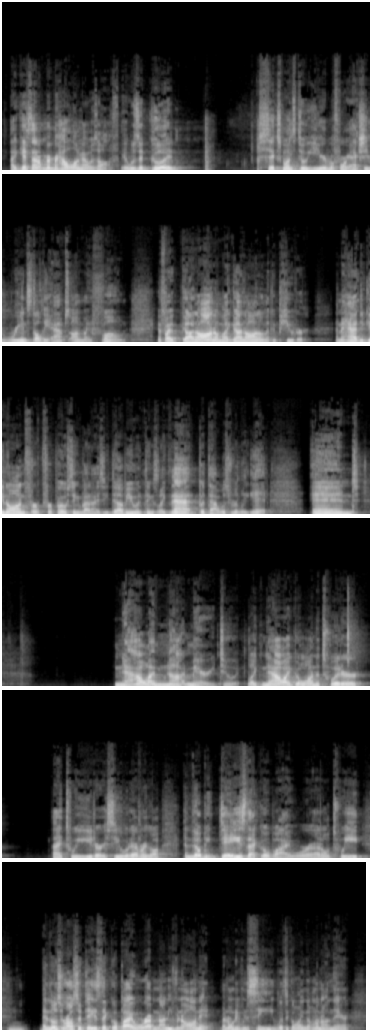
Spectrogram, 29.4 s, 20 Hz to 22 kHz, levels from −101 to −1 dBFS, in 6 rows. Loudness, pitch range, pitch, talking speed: -20 LUFS, 105-140 Hz, 120 Hz, 235 wpm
